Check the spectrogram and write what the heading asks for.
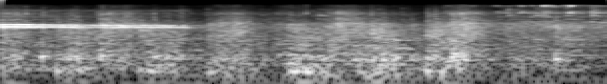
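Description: Drums of a school drum and lyre band beating a quick, even marching rhythm, with a high tone held briefly near the start.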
